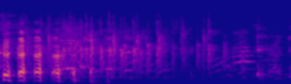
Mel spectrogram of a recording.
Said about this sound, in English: Come on now, you're supposed to be clapping at this point. Come on, I hit that turn.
